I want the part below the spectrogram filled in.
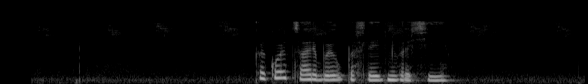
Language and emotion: Russian, neutral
